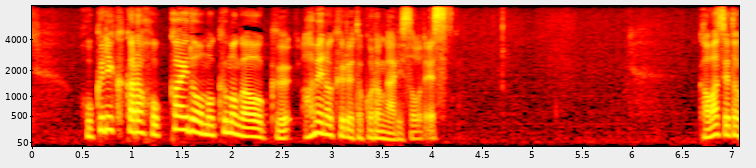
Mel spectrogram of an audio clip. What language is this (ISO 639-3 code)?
jpn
